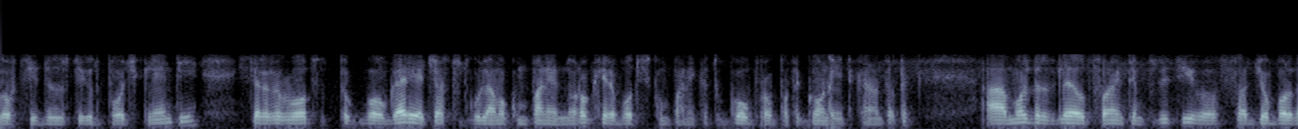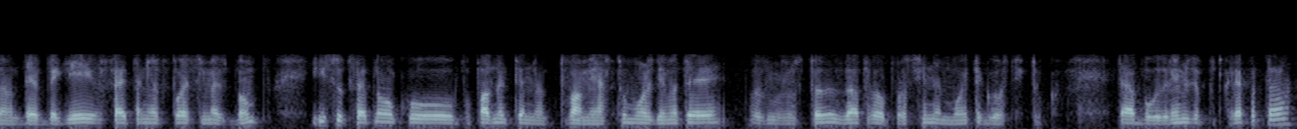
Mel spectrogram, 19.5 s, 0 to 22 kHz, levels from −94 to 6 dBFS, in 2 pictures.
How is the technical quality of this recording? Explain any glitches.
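The technical quality is poor: the whole clip has passed through a GSM full-rate codec, and one short burst of GSM bit errors breaks the speech.

GSM full-rate codec, throughout: The speech was coded by modelling the vocal tract and exciting it with a sparse train of regular pulses, which fits the 13 kbps full-rate scheme. The line passes only about 250 Hz to 3.4 kHz, so the audio is thin and muffled. The coarse excitation adds a plainly audible buzzy, gravelly roughness to the voice.

GSM bit errors, 6.19 to 6.26 s: On an unreliable radio link, corrupted bits reached the decoder. Damaged filter, pitch and gain values then rebuilt a few frames wrongly, bending the spectrum and throwing the level around. For about 70 ms the speech breaks into a squawking, gargled pop, just before "и така нататък а".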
